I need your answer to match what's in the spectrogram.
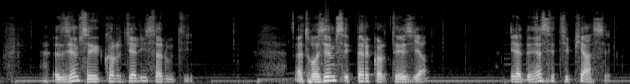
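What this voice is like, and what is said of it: Very thick accent speaking Italian. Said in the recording (French): “Excusez-moi si j'ai un mhm. accent à euh, coupé au couteau.”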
